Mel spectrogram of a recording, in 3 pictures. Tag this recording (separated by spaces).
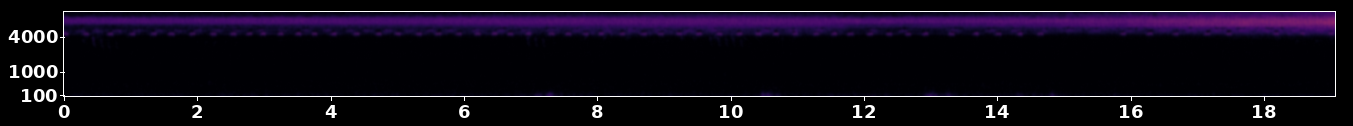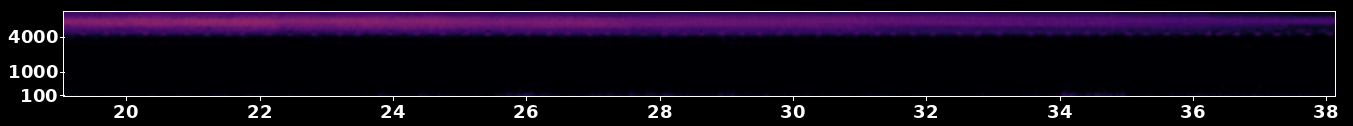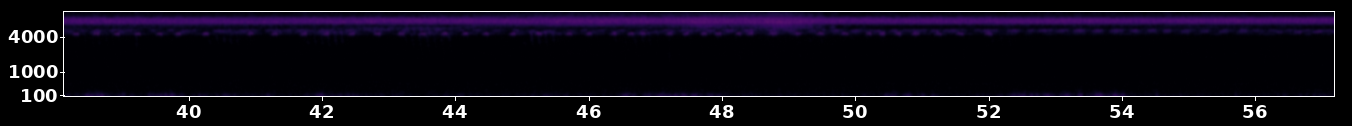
birds bugs chirp chirping chirps clean cricket crickets field field-recording fields hiss hissing insects loop natural nature outdoors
